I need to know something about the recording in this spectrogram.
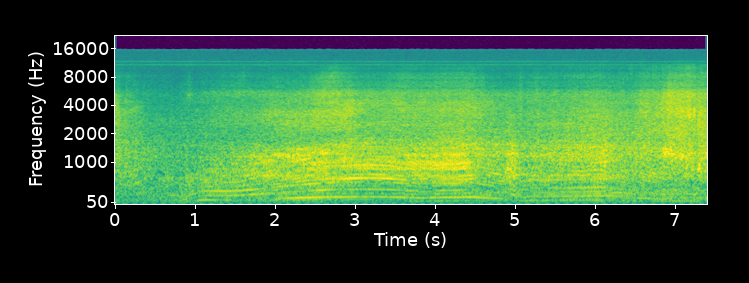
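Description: A car engine revs hard, rising and falling in pitch, as the car accelerates through a course.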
